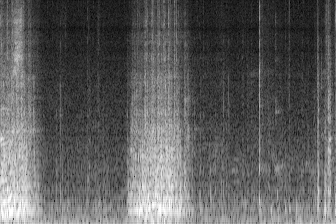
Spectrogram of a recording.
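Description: A sewing machine stitches a curved seam in two short whirring runs, close and clear, with quiet handling pauses between and light clicks near the end.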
